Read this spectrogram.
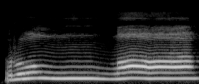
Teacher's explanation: lafz jalala will be heavy because there is dhamma before it. Whenever there is dhamma or fatha, it is always heavy.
